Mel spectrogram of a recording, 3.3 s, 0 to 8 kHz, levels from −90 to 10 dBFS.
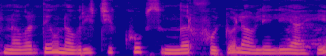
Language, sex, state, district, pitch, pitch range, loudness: Marathi, female, Maharashtra, Nagpur, 185 Hz, 175-205 Hz, -37 LUFS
